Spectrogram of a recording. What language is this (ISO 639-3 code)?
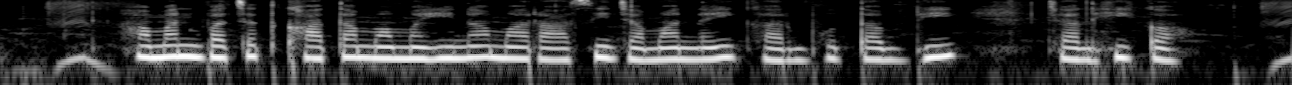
hne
